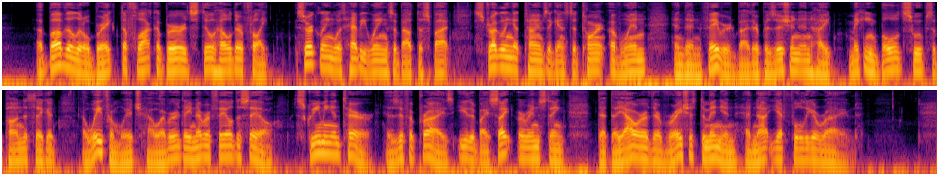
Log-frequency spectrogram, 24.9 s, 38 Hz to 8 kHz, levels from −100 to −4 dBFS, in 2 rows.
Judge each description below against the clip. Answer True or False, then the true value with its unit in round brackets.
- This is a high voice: False (100 Hz)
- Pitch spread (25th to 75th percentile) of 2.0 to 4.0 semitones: False (5.2 semitones)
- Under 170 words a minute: False (175 wpm)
